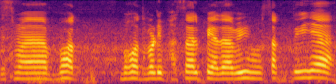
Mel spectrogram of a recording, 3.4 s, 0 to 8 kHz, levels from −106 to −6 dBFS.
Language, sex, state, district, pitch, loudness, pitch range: Hindi, female, Jharkhand, Sahebganj, 215 Hz, -18 LUFS, 205-220 Hz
